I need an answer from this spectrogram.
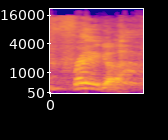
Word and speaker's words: Frege: guy and eventually I was Oh you mean fragga okay there are certain terms in and especially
